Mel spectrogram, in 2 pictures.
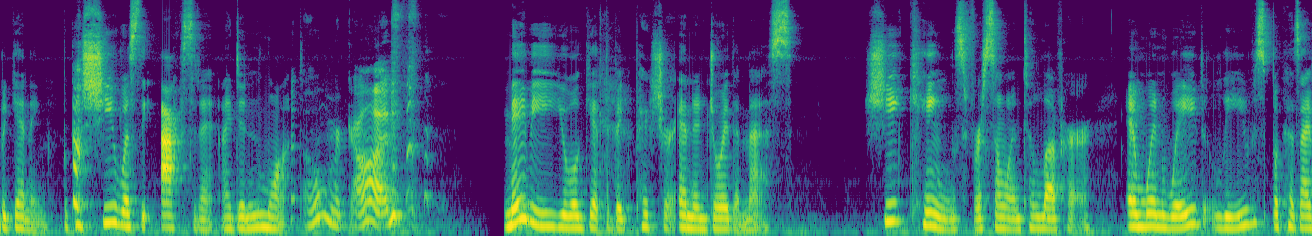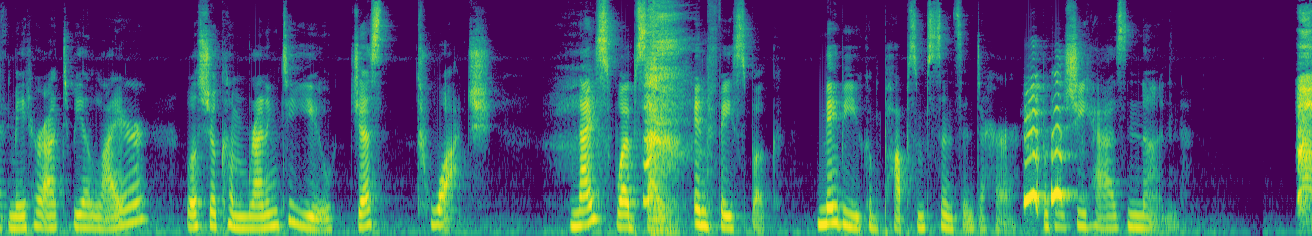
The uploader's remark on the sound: We tried to edit out a lot of the bumps, bangs, animals, and natural weather events happening in this episode, but unfortunately it was not possible to remove them all.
